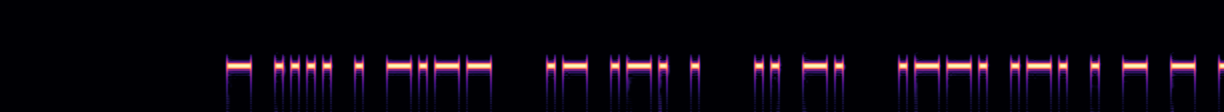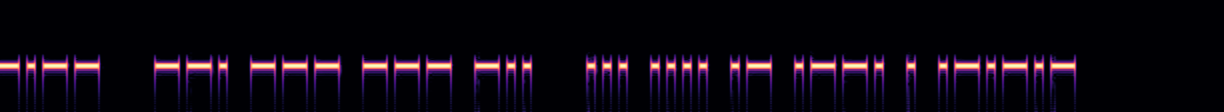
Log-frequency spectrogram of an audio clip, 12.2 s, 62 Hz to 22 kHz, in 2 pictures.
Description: Morse code, heard as a keyed tone, about 30 wpm, 700 Hz. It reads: THEY ARE IN PRETTY GOOD SHAPE.
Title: Sentences from Top 1000 Words - Review Part 3 - 30wpm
